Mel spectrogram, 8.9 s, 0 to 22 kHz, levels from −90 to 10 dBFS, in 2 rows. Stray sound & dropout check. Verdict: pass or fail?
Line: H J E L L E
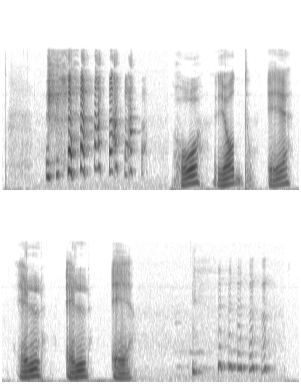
fail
